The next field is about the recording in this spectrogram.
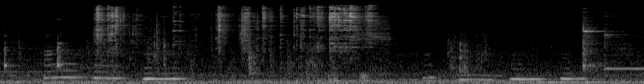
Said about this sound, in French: Tu me passes les couverts, s'il te plaît.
